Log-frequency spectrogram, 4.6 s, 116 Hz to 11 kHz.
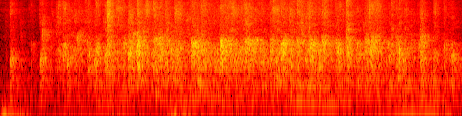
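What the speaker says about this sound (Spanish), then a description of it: "Los recibimos con unas fuertes palmas" Conference attendees at a 2013 international arbitration congress clap to welcome speakers, a soft, even wash of applause from a seated audience lasting a few seconds, with no talking over it.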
